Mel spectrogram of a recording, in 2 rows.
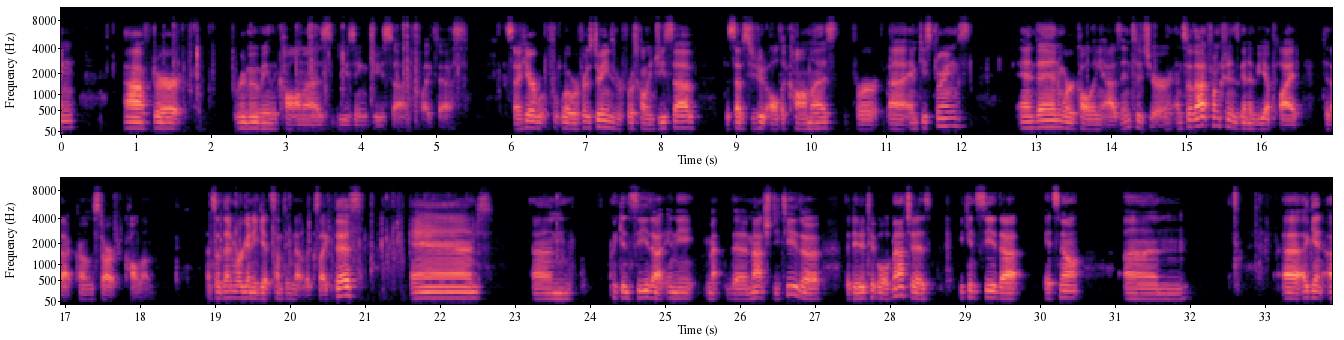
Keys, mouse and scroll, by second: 0.0-5.1 typing, 6.4 Right, 8.0 Left, 9.1 Right, 10.9 Left, 11.3 Right, 13.6 Right, 15.0 shift+0, 16.9 Return, 16.9 KP_Enter, 18.7-22.3 typing.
